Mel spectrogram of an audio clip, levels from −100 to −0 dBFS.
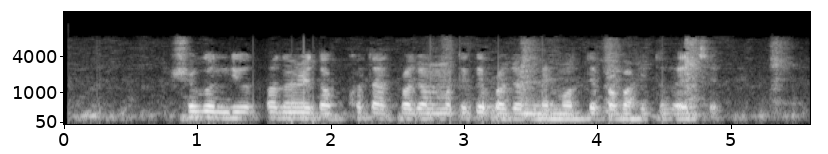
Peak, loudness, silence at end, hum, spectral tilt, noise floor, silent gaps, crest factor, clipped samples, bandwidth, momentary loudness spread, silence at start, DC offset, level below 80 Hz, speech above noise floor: -2 dBFS; -18 LUFS; 0.15 s; none; -6.5 dB/octave; -42 dBFS; none; 16 dB; under 0.1%; 7.6 kHz; 17 LU; 0.1 s; under 0.1%; -52 dBFS; 25 dB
